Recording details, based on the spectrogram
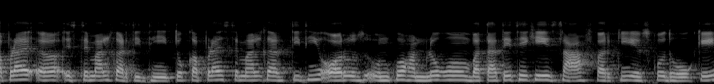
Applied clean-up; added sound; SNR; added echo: none; none; none; none.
